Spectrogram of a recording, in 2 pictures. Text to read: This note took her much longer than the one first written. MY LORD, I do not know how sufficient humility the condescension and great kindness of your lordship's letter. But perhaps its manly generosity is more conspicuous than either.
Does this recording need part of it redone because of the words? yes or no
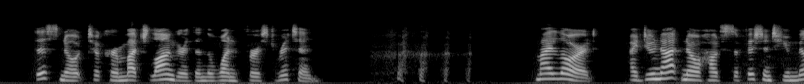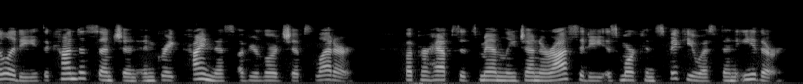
no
